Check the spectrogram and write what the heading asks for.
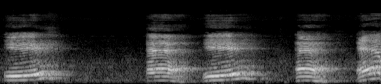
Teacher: এ এ বলার সময় আবার একটু ঠোঁট প্রসারিত হচ্ছে, এই জন্য এটাকে বলা হচ্ছে বিবৃত।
